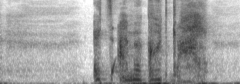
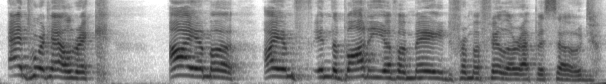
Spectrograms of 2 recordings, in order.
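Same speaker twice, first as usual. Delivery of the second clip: mock villain; 6 semitones higher than usual. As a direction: ham up a silly villainess. Voicing villain Dante addressing Edward.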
